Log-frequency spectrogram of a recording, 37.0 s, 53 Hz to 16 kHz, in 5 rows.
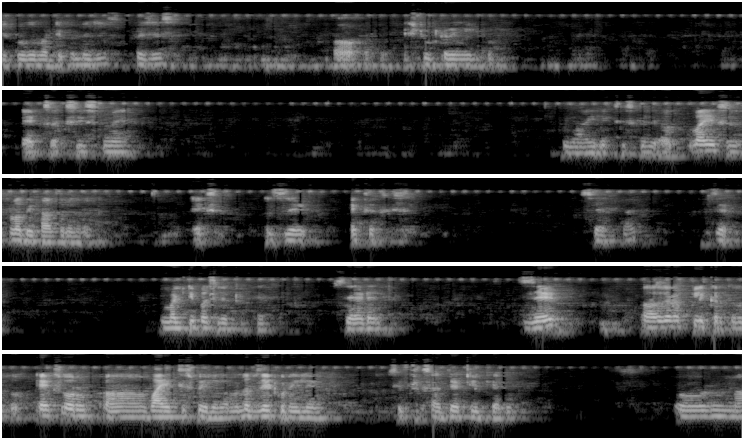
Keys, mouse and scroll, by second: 2.1 ctrl+click, 4.1 click.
